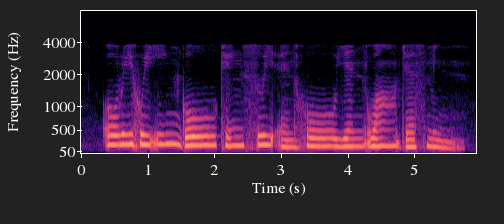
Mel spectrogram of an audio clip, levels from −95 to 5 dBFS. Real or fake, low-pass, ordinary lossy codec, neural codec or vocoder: real; 7.2 kHz; AAC, 16 kbps; none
